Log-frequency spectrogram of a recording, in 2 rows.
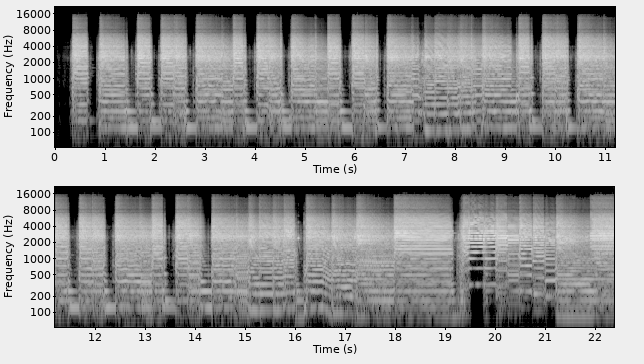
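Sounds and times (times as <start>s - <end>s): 
dirty electric guitar through Matamp GT2 with PRS Custom 24: 0.0s - 22.3s.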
